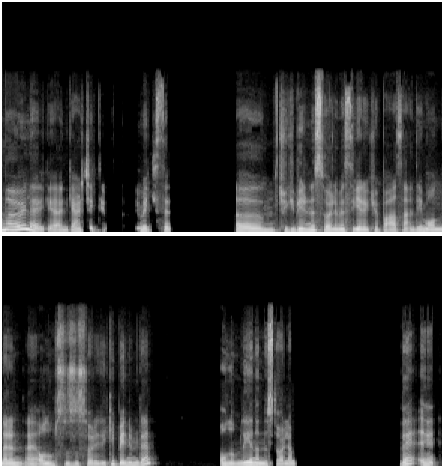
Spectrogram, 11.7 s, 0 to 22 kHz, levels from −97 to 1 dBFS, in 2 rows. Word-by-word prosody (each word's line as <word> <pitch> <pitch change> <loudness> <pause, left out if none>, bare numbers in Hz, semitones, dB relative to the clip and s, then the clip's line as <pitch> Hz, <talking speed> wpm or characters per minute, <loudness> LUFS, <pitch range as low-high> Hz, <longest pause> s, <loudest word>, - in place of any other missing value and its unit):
Ama 285 +2 +5
öyle, 305 - +4
yani - - -3
gerçekleri 210 +1 -5 0.4
söylemek 230 +1 -2
istedim. - - -4 0.9
Emm, 200 -1 +2
çünkü 180 -3 -5
birinin 200 +3 +4
söylemesi 175 -5 +2
gerekiyor 155 -2 0
bazen, - - -3
değil 225 -2 0
mi? 170 - +2
Onların, 170 +2 +2
eee, 170 0 -2
olumsuzu 165 0 -2
söylediği 160 +2 -3
gibi 245 -2 -4
benim 190 +1 +1
de 330 +9 -2 0.8
olumlu 170 +1 +1
yanını 190 -6 +5
söylemem 155 0 -2 1.4
Ve, 255 +6 +1
eee, 205 -1 0
190 Hz, 135 wpm, -20 LUFS, 170-215 Hz, 1.4 s, Ama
